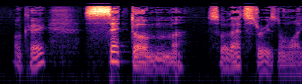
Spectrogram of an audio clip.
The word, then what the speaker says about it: homme: Remember, H is not pronounced, okay? So you've got the sound of O at the beginning of this word, okay? Cet homme, so that's the reason why you will have to use the cet.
